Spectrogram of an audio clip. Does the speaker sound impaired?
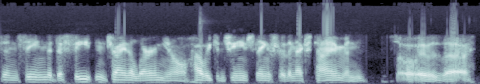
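No.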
